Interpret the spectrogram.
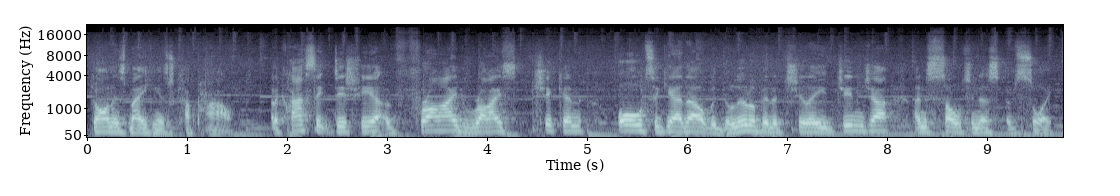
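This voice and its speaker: A man with a British accent, a cooking competition judge, giving measured, emphatic voice-over commentary on the dishes. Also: mid-range voice, faint music behind.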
